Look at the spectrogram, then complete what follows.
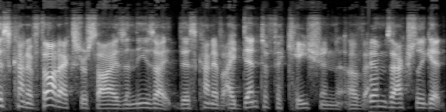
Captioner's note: audio distortion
